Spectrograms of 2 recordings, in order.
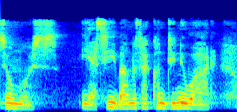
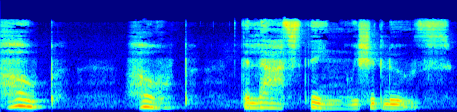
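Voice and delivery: ordinary delivery

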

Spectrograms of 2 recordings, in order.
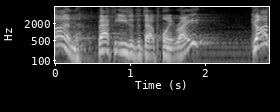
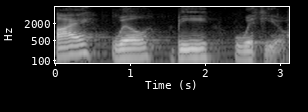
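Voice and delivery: lower, softer, very slow and solemn; patient God; 7 semitones lower, 4 dB quieter, much slower than usual. Acted. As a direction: speak it like eternal, calm divine reassurance. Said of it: "God answers with the patience of eternity".

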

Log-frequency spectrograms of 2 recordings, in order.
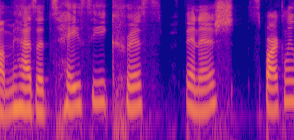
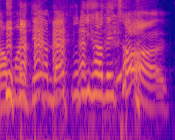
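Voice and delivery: laughing; 7 semitones higher, 4 dB louder than usual. Real, not acted. Laughing at the French video.

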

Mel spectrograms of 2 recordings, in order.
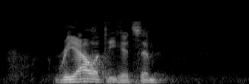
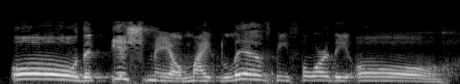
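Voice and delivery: much louder, higher, slow pleading cry; 7 semitones higher, 8 dB louder, slower than usual. Retold or imitated. Abraham pleading for Ishmael, loud anguished cry. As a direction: cry out to God for your son. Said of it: "he cries out".

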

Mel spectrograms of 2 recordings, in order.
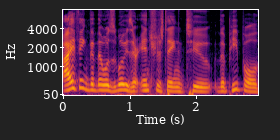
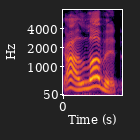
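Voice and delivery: higher-pitched gush of delight; mock gushing; 6 semitones higher, 4 dB louder than usual. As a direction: imitate someone gushing happily. Gushing quote of Hollywood stayers.

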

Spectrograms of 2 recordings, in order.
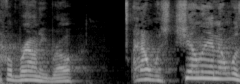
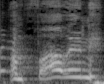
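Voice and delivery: higher-pitched retold worry; mock panic; 6 semitones higher, slower than usual. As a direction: imitate her alarmed first cry. Sister's panic acted again.

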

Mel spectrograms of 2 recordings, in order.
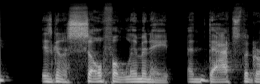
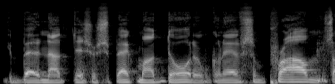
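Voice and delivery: lower, measured warning, imitating a father; stern dad; 5 semitones lower, 4 dB quieter than usual. Dad warns the bachelor about his daughter, stern. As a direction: put on a protective dad's threat. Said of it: "every dad looks this man in the eye".

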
